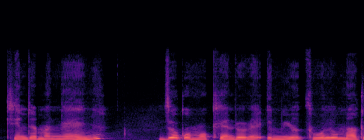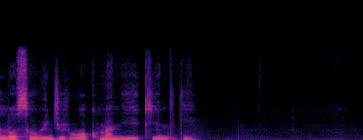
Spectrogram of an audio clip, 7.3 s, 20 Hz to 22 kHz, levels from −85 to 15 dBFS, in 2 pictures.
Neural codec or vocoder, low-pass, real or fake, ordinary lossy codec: codec, 44.1 kHz, 2.6 kbps, DAC; 14.4 kHz; fake; none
